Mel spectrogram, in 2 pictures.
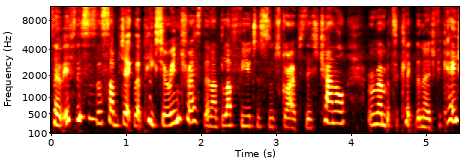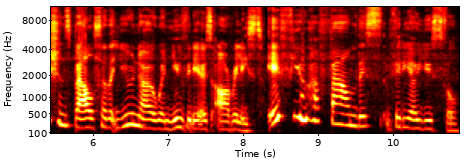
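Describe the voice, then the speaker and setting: With a British accent, a woman speaks fairly quickly and fairly high, with hardly any pauses, very wide pitch swings and big swings in loudness, over noticeable background noise. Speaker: retirement planning educator. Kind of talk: tutorial. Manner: fast.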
